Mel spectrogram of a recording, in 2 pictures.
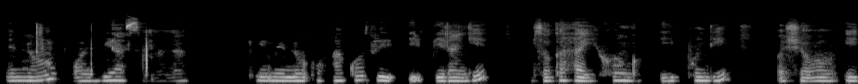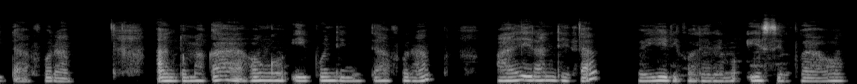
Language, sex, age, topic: Oshiwambo, female, 25-35, finance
